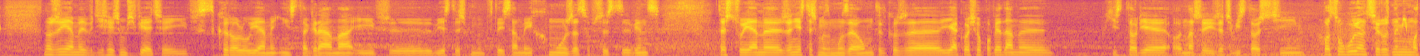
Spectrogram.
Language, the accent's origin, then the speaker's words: Polish; Colombia; Spędziłem dzieciństwo w Kolumbii, moi dziadkowie się poznali w Buenos Aires, moja żona pochodzi z Buenos Aires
